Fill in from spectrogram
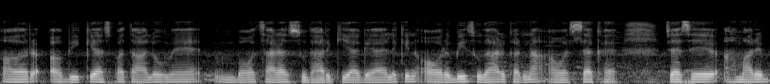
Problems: constant background noise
